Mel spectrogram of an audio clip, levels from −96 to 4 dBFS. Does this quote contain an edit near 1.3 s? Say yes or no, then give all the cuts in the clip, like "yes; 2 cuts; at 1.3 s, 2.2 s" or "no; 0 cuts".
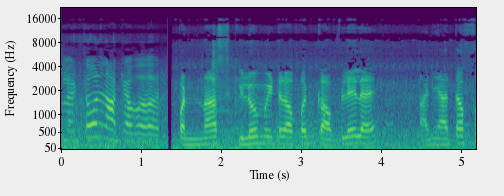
yes; 1 cut; at 1.3 s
